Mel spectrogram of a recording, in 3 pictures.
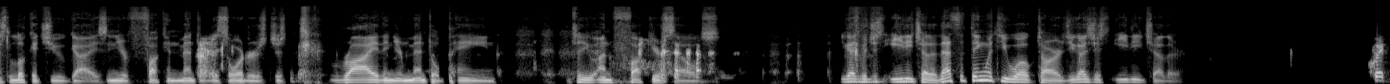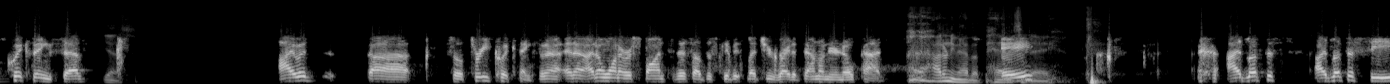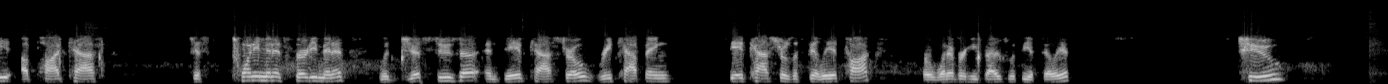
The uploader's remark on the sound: Live Call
